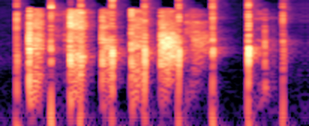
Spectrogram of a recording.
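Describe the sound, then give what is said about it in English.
A short round of applause for a fighter: a few pairs of hands clapping in quick, uneven bursts of sharp, crisp claps for about two seconds, with no voices. “round of applause for Seaman Leave-In.”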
